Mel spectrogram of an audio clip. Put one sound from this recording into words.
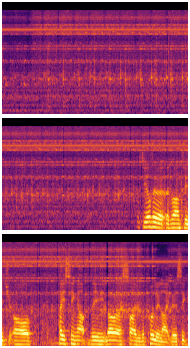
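A lathe motor hums steadily as the chuck spins.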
